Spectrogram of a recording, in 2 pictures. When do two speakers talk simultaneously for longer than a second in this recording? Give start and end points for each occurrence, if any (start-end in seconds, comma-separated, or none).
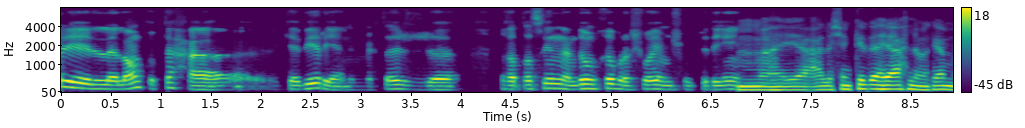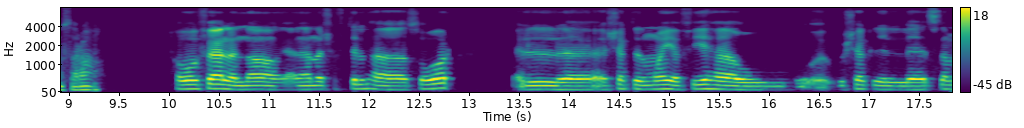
none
